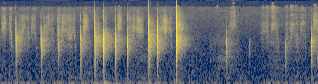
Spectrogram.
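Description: Chalk writing on a chalkboard: faint, quick taps and short scratches as letters and symbols are written, with a sharper tap about three and a half seconds in.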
